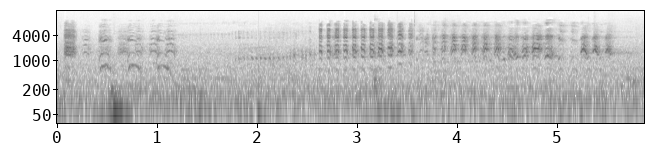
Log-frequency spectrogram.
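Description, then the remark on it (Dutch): A single male bird runs through a varied string of loud calls, mimicking other species (it can imitate at least 20): a few harsh honking notes, then long bursts of rapid, rhythmic repeated chattering, with no talking. “He can imitate the calls of at least 20 different species.”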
